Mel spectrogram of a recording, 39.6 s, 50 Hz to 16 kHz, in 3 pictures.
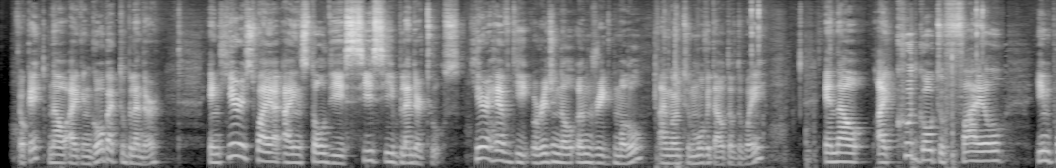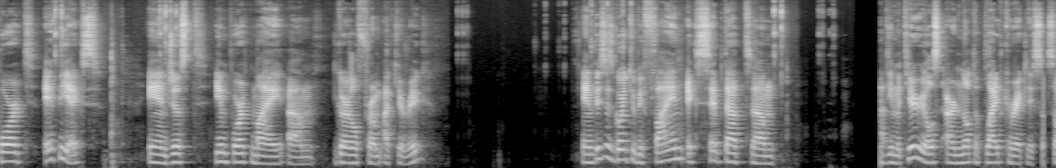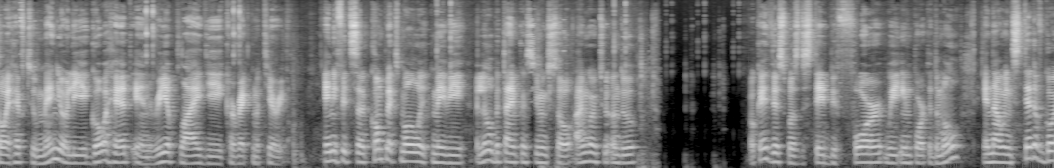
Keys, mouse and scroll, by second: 8.2 g, 12.2-14.0 drag, 19.9 middle click, 20.2 middle click, 20.6 middle click, 20.9 middle click, 22.9 click, 26.2 ctrl+z, 28.3-29.5 drag, 31.8 middle click, 33.5 ctrl+z, 33.8 ctrl+z, 34.1 middle click, 34.7 ctrl+z, 34.8 middle click, 35.1 middle click, 35.4 ctrl+z, 35.5 middle click.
